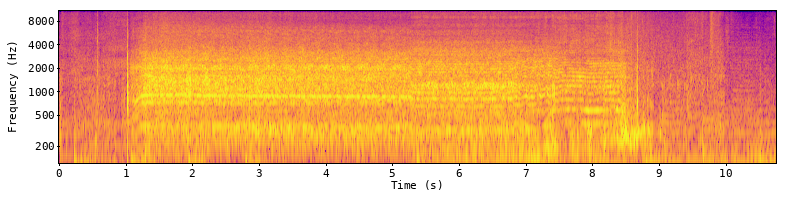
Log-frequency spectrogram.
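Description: ION battery-powered electric ice auger drilling through lake ice: a steady motor whine over the grinding of the blades. It starts about a second in and falls in pitch near the end as the motor winds down.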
